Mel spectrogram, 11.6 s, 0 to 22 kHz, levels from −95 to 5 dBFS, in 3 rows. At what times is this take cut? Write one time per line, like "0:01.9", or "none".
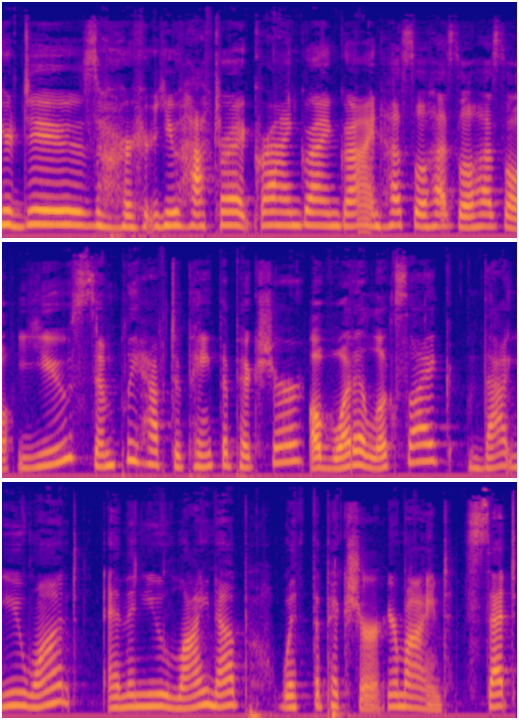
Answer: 0:01.6
0:10.6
